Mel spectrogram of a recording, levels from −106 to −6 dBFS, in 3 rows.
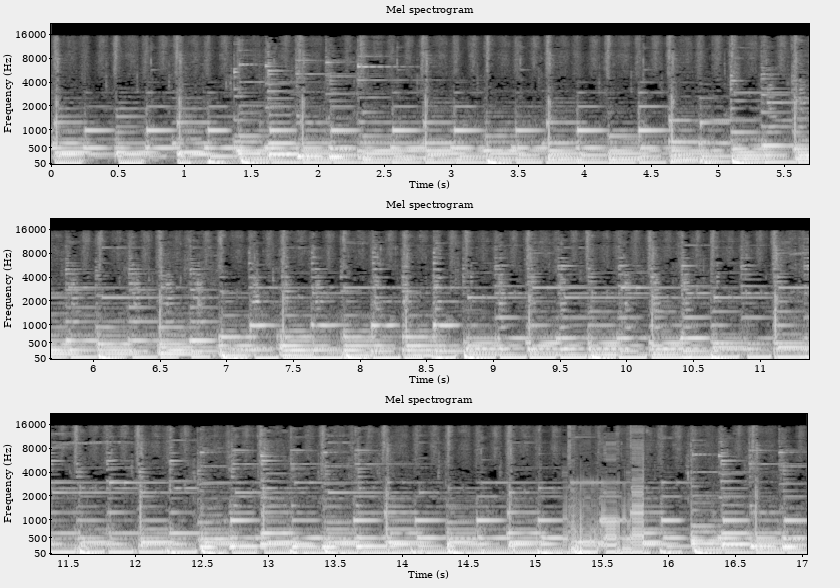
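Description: Robotic sound from repeated short buffers, 15.21 to 15.81 s: a rigid, metallic 93.8 Hz buzz, likely from a 10.7 ms fragment looping in place of most of the real audio.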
